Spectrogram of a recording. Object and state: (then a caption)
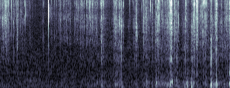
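Clear plastic packaging strip being crinkled. A small, thin, flexible clear plastic packaging strip with a textured surface is held in both hands and crinkled and rubbed with long painted fingernails and fingertips. Bright, crackly crinkles and scratchy rustles come in irregular bursts, quieter at first and growing denser and louder toward the end.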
